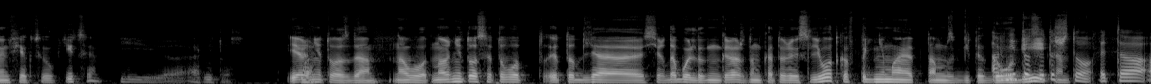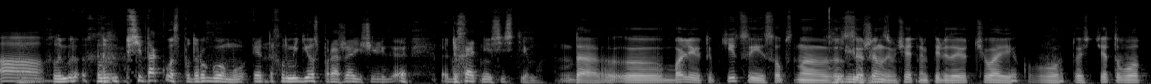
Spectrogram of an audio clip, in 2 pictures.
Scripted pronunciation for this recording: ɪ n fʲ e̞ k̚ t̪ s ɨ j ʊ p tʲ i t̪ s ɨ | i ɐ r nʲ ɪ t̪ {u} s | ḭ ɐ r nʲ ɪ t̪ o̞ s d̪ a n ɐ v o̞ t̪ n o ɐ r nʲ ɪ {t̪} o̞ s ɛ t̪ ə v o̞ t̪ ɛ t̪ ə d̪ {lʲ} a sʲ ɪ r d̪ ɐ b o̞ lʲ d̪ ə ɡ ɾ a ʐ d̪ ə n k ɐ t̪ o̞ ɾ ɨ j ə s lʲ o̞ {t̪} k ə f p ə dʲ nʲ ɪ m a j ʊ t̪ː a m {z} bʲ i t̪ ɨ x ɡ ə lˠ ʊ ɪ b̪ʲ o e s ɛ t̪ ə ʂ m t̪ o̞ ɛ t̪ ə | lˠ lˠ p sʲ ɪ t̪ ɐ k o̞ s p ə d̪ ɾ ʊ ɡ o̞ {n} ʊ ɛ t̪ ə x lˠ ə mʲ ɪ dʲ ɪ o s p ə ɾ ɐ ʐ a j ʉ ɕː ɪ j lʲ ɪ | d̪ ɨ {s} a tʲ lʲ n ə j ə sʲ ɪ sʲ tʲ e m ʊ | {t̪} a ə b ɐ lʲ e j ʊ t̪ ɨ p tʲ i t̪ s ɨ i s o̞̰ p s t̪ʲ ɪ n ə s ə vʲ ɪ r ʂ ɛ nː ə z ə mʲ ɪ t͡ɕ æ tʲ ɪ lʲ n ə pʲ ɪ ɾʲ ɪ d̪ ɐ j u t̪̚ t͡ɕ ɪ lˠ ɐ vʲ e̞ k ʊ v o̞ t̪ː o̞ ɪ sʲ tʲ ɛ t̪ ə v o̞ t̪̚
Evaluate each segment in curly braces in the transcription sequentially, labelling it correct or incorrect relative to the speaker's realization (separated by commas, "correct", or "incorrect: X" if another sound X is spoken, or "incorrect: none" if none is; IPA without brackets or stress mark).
incorrect: o, correct, correct, correct, correct, incorrect: m, incorrect: x, incorrect: d̪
